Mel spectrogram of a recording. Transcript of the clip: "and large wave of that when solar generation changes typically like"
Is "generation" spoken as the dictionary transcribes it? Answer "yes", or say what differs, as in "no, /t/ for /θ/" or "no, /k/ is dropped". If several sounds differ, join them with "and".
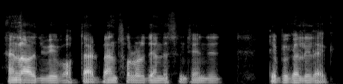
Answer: no, /s/ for /ʃ/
